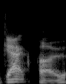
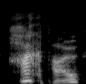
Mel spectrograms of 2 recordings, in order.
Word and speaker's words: Gakpo: pretty good's authority that you do actually pronounce the g and it is gakpo i see a lot of people pronouncing it just hakpo but i'm told that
